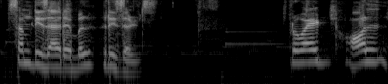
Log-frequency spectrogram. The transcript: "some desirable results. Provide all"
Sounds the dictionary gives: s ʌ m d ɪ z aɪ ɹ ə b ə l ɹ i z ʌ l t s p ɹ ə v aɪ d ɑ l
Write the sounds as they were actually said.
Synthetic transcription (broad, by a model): s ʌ m d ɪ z aɪ ɹ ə b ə l ɹ i z ʌ l t s p ɹ ə v aɪ d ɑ l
